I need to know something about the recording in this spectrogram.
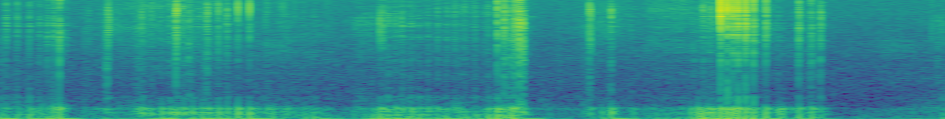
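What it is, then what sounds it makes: Metal microphone grille being scratched. Long nails scrape the hollow mesh grille of a black metal desk microphone, producing a low, rumbling scratch that swells and fades in uneven waves. Brief bright, hissy flicks of nail against mesh cut through in places.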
